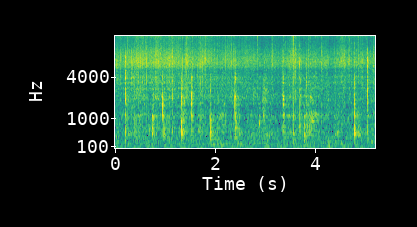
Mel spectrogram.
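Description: Onions browning in a pan for low-carb meatballs with marinara, a steady broadband sizzle with scattered crackles and occasional soft clicks of stirring, close and moderately loud, no talking.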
